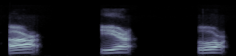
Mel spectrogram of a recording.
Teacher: آ رک جائے، آواز آئین پہ جا کے رک جائے، سٹاپ لگ جائے. آ اع او.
